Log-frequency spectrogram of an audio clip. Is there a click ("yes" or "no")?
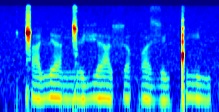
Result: yes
